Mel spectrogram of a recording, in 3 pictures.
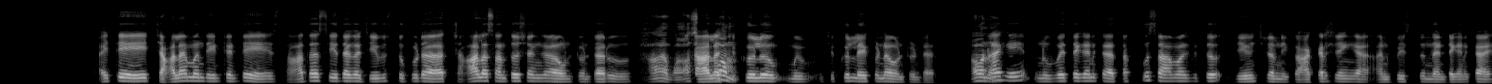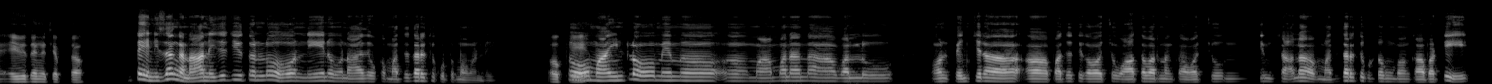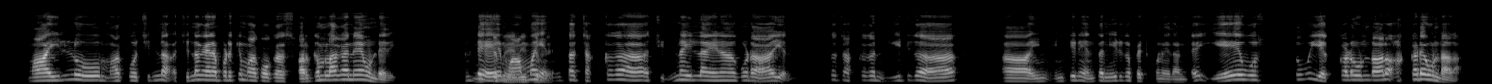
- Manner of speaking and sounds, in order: in English: "సో"; in English: "నీట్‌గా"; in English: "నీట్‌గా"
- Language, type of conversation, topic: Telugu, podcast, తక్కువ సామాగ్రితో జీవించడం నీకు ఎందుకు ఆకర్షణీయంగా అనిపిస్తుంది?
